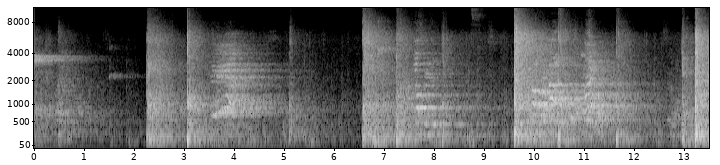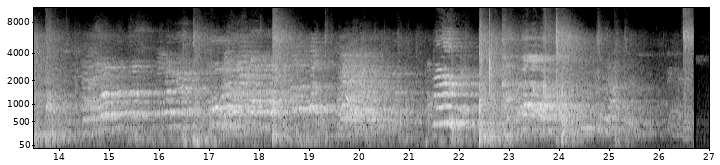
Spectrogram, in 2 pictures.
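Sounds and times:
gym echo: 0.0s - 1.5s
volleyball being hit: 2.2s - 3.6s, 6.5s - 8.4s, 9.6s - 10.8s, 11.5s - 12.1s, 12.9s - 14.4s, 18.2s - 19.6s, 22.3s - 23.2s, 23.8s - 24.6s.

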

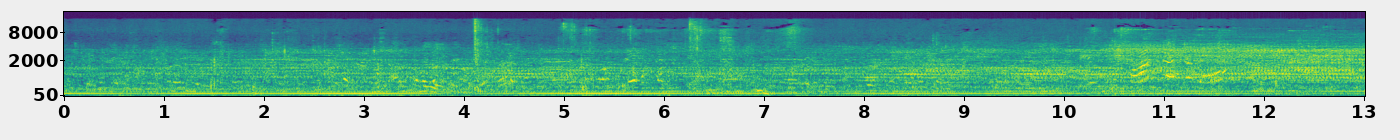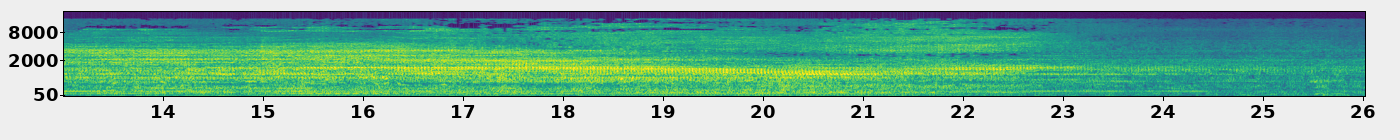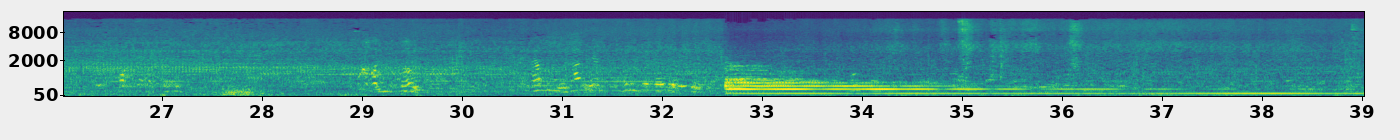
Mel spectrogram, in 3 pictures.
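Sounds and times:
engine idling: 0.0s - 39.0s
people's voices: 0.0s - 39.0s.

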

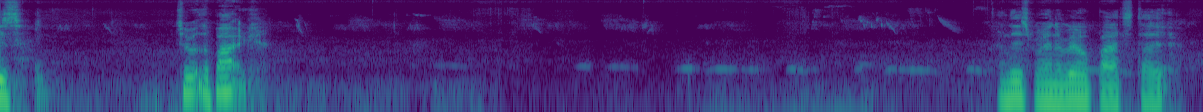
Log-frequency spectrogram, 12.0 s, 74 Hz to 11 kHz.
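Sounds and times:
high bird chirps: 2.7s - 10.1s.

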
